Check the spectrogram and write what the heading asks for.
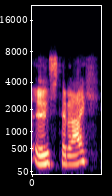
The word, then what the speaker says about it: Österreich: That's Österreich.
